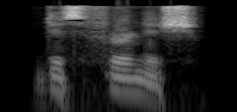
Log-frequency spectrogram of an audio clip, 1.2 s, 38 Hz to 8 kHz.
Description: Search Result for " disfurnish" : The Collaborative International Dictionary of English v.0.48: Disfurnish \Dis*fur"nish\, v. t. [imp.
